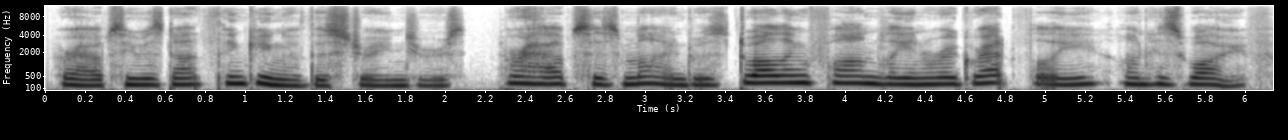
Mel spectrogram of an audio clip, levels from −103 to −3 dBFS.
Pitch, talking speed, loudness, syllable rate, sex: 215 Hz, 185 wpm, -19 LUFS, 5.1 syllables/s, female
